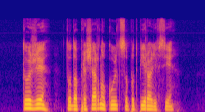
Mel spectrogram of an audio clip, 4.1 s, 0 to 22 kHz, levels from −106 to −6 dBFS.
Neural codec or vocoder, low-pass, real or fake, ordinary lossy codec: none; 10.8 kHz; real; none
